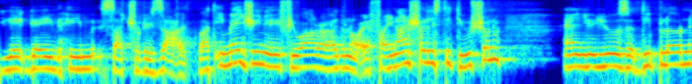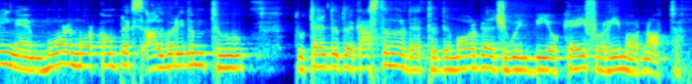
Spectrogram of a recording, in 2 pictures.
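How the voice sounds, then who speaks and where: Heard with audible room echo, a man's dark, mellow voice holds a very even loudness. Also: fairly high pitch for a man, ordinary pitch variation, moderate pace. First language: Italian. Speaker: conference speaker on AI. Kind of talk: conference presentation; audience Q&A answer. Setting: conference stage with audience. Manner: hesitant, many fillers.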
